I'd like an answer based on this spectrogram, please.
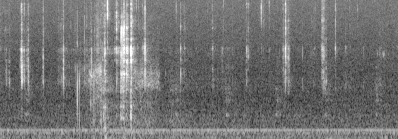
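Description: Near silence with faint small clicks and scrapes of handling as the iPod Nano's internals are slid back into its metal casing, a short cluster of slightly louder ticks about two and a half seconds in, over a faint steady hum.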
